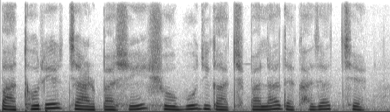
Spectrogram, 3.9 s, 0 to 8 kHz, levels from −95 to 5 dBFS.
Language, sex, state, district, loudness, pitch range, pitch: Bengali, female, Assam, Kamrup Metropolitan, -14 LUFS, 200-240 Hz, 215 Hz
